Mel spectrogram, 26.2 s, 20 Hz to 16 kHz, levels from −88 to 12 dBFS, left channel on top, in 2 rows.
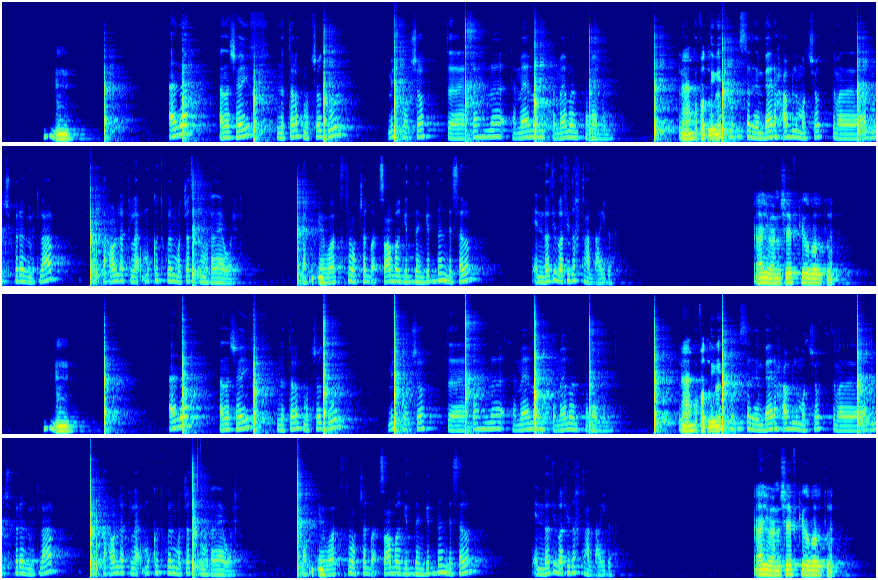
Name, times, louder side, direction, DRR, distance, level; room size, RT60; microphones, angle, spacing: voice 1, 0.7-1.0 10.2-10.8 17.8-18.0 24.4-25.6, right 1 dB, 15° right, 13 dB, 0.7 m, -28 dB
sound 1, 1.4-1.8 2.7-3.0 3.8-4.0 4.8-5.0 5.9-6.1 6.9-7.2 7.6-7.7 7.9-8.4 8.8-9.2 9.8-10.1 10.8-11.5 11.9-13.3 14.4-14.7 16.0-16.6 17.5-17.8, right 4 dB, 55° right, 1.1 m, -31 dB
voice 2, 2.5-2.9 3.3-5.1 5.8-9.2 10.1-13.9 14.5-16.6 17.6-20.2 21.1-22.3, left 1 dB, 20° left, 13 dB, 0.8 m, -38 dB
22.0 x 19.5 x 7.0 m, 0.86 s
head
